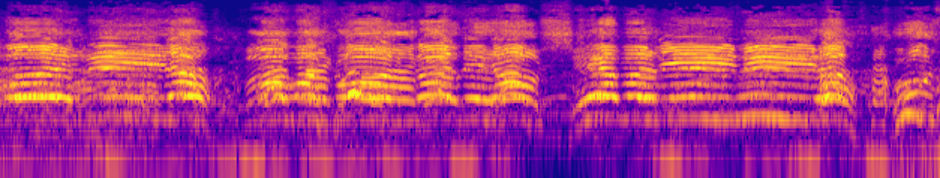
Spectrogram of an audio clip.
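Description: Masked Fetzen carnival figures calling out in high falsetto voices, the disguised voice they use to tease onlookers. The calls come in long strings with brief breaks, at times overlapping.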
